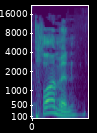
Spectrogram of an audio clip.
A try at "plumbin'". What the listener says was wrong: Plumbing with no G. Plumbing. Plumbing. Plumbing.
